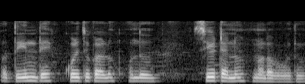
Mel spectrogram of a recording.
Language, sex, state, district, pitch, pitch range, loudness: Kannada, male, Karnataka, Koppal, 160 Hz, 155-165 Hz, -15 LUFS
